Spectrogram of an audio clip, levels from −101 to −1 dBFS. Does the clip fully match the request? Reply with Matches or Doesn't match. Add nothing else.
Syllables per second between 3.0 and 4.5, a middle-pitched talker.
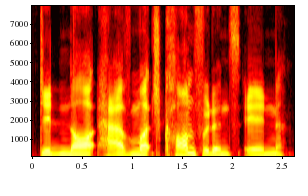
Matches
